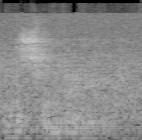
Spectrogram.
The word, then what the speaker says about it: Soleil: I was doing a great job at the French pronunciation of your name, Soleil, correct?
